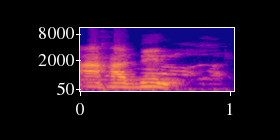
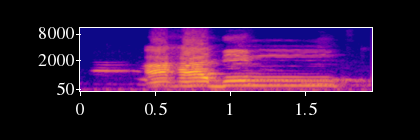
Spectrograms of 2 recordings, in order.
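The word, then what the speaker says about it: أَحَدٍ: Cara bacanya adalah dibaca deng dengung huruf yang diharakatin ini contohnya ahadin bacaannya tulisannya ahadin tapi bacanya ahadim yaitu tanwinnya masuk ke ke mim terus.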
